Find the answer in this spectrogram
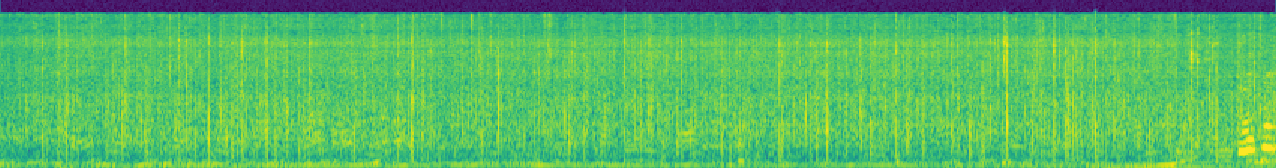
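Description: Heavy rain and floodwater: a steady hiss with a fine patter, over a low steady hum.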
